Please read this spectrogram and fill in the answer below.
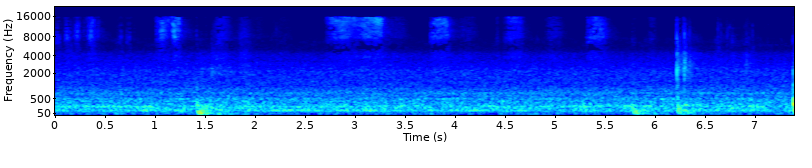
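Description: Pen strokes scratching on a paper notepad as a circle is drawn and lines are ruled across it, over a steady hiss. There is a low thump about a second and a half in and a short click near the end.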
